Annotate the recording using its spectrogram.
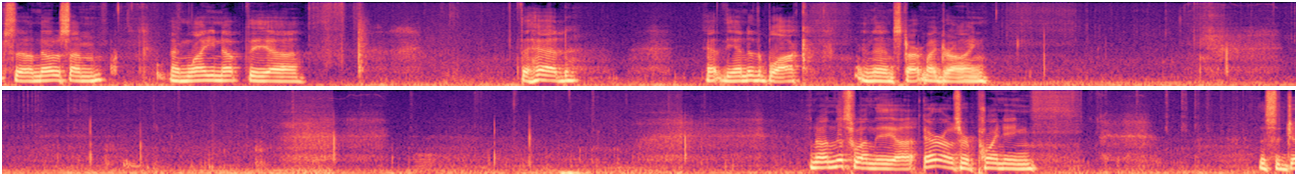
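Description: A felt-tip marker squeaks softly as it traces on paper.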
